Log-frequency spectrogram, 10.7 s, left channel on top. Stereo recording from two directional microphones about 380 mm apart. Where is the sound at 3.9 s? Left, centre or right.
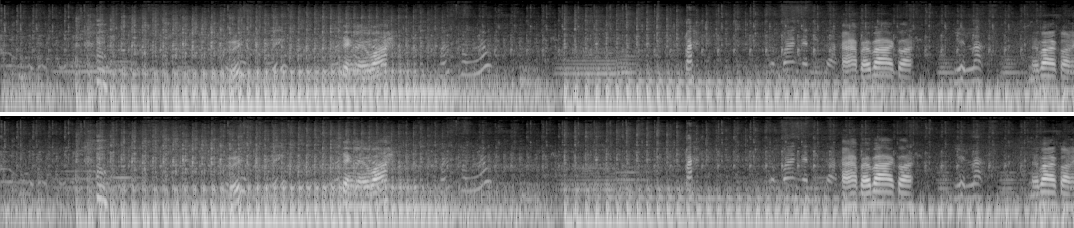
Left.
